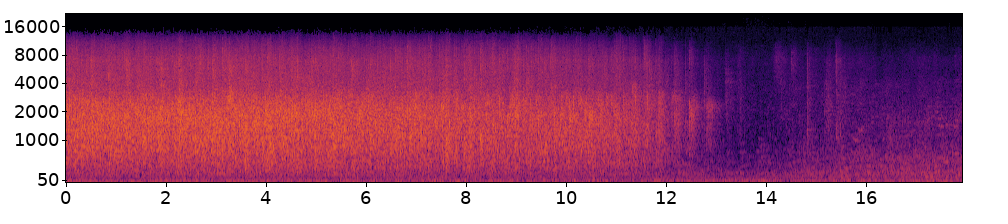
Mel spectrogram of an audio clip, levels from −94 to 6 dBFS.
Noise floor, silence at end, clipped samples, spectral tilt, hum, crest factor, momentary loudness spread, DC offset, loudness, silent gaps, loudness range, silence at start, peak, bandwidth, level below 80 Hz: -49 dBFS; 0 s; under 0.1%; 0 dB/octave; none; 18 dB; 16 LU; under 0.1%; -23 LUFS; none; 14 LU; 0 s; -10 dBFS; 16.5 kHz; -50 dBFS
